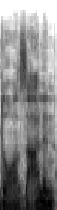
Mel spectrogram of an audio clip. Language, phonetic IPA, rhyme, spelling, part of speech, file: German, [dɔʁˈzaːlən], -aːlən, dorsalen, adjective, De-dorsalen.ogg
- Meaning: inflection of dorsal: 1. strong genitive masculine/neuter singular 2. weak/mixed genitive/dative all-gender singular 3. strong/weak/mixed accusative masculine singular 4. strong dative plural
